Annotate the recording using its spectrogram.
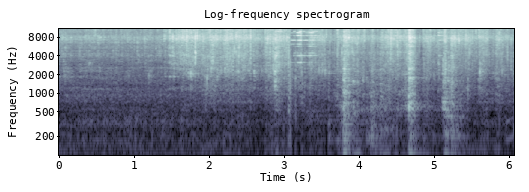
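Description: Fish frying in hot oil in a wok, sizzling. It is muffled under a glass lid at first, then louder about a second and a half in with crackling spatter pops as the lid comes off, and a brief clink of the glass lid near the middle.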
